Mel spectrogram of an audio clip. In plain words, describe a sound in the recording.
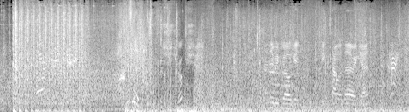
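Gunfire and explosions rumble loudly in a video game.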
